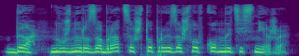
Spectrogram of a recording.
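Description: A woman's voice: a little high, fairly even intonation, a little fast, a little mellow, dry recording, clean studio sound. A woman voicing a commanding male dragon king who gives curt orders in an audiobook. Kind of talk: audiobook character voice.

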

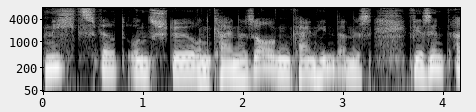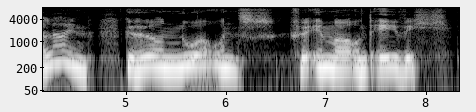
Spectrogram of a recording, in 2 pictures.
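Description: A man's voice: high voice, slow pace, dark tone, no room sound, studio quality, voice pushed up, full character voice. A man voicing a passionate, tearful young woman in a read novel, pleading and intense. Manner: intense, pleading, breathy at times.

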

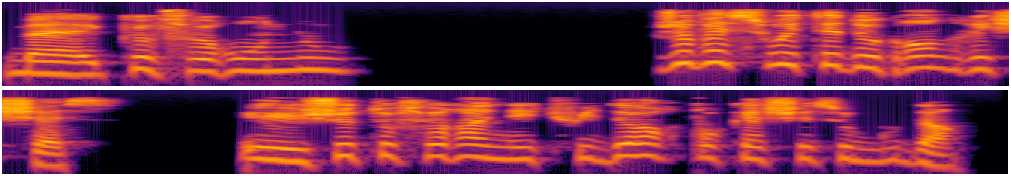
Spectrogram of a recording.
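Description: A woman's voice: mid-range voice, lively intonation, normal speed, a little mellow, no echo, lightly acted. Storybook peasant husband, hasty and exasperated, read by a woman; dry, muffled home recording.

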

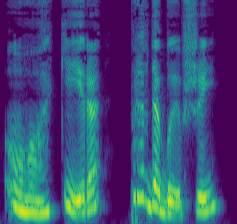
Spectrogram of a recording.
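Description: A female narrator plays a fussy, gushing older woman in charge, her voice lifted higher than the reader's own and fluttering with flattery. Close, dry sound. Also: slow pace, breathy edge, dry recording, exaggerated voice. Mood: coquettish, gushing.

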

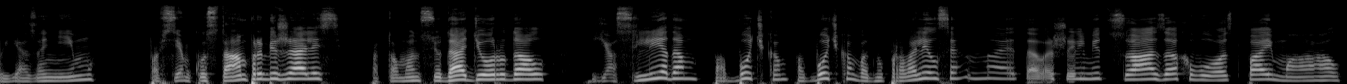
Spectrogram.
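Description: A woman voicing a tipsy, cheeky little male imp familiar who hiccups and drawls slowly in an audiobook. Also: mid-range voice, expressive, dry recording, studio quality. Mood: boastful.

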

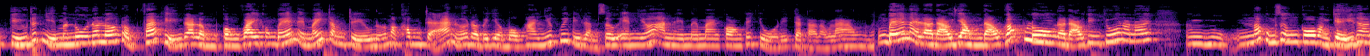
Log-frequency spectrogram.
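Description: A middle-aged woman, a Buddhist nun, giving a dharma talk in an animated, colloquial way, scolding and telling stories. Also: sits high, quick pace.

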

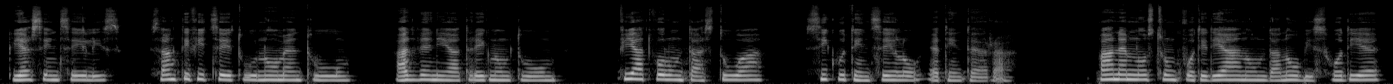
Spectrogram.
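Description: An eager, naive young schoolteacher , as a woman reader puts her on who answers earnestly and a little too willingly. Her voice sits a touch higher, with a gravelly rasp. Audiobook storytelling. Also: a little mellow, natural voice. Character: eager naive young female village teacher.

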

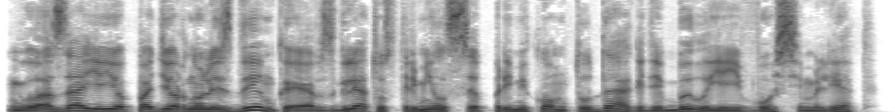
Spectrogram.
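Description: A male narrator reads an audiobook at a measured, steady pace. His voice sits in a middle range. The recording is close and dry. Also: mid-range voice, dry recording. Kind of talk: scripted narration.

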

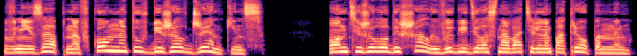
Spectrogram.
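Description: Woman storybook narrator, measured delivery, mid pitch, dry close recording. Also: no echo. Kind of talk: storybook reading.

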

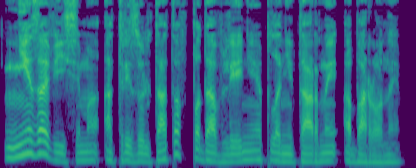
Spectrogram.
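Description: A man reading a story, voicing a ship's artificial intelligence that reports slowly and flatly. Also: sits low, dry recording, studio quality. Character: emotionless ship artificial intelligence.

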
